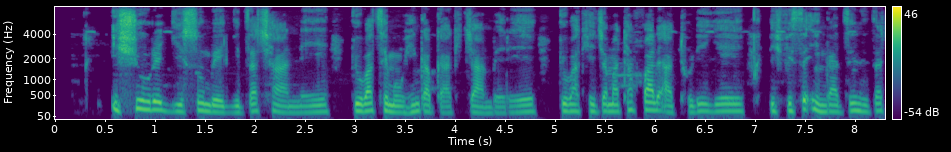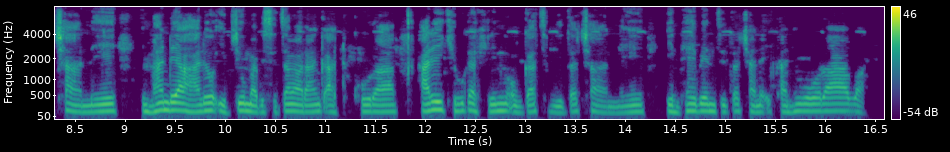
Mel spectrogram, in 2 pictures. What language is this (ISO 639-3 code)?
run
